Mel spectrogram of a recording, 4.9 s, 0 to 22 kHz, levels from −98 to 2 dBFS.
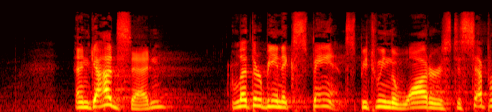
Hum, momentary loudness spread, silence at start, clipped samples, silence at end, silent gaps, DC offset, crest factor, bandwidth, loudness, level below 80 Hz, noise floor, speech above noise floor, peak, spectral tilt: none; 13 LU; 0.75 s; under 0.1%; 0 s; none; under 0.1%; 20 dB; 14 kHz; -29 LUFS; -66 dBFS; -67 dBFS; 39 dB; -10 dBFS; -5.5 dB/octave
